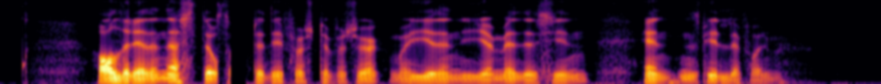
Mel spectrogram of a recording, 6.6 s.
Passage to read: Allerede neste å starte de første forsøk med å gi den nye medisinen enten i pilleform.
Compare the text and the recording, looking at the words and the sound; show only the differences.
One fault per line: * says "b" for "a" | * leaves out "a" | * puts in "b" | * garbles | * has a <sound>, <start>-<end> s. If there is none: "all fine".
* has a dropout, 1.7-1.9 s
